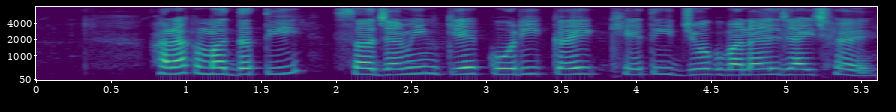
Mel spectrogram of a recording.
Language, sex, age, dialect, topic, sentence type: Maithili, female, 18-24, Bajjika, agriculture, statement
